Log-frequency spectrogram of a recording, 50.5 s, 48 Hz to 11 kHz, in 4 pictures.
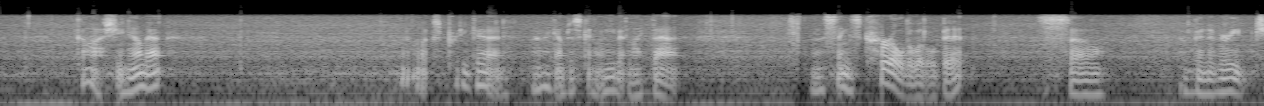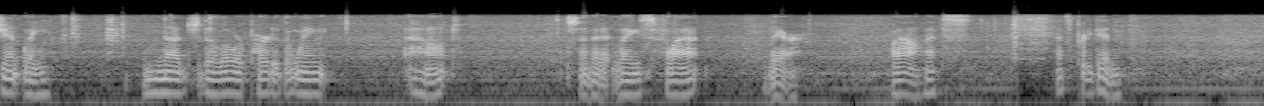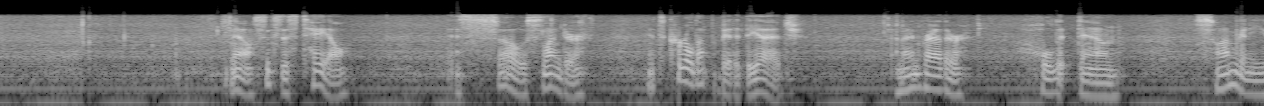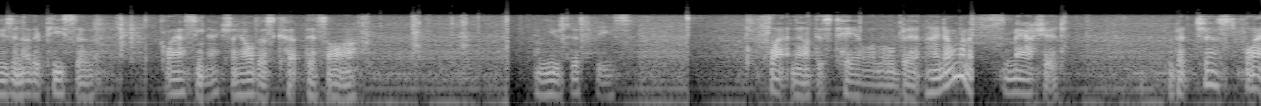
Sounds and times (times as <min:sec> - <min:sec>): Speech: 0:00.8 - 0:01.8, 0:04.0 - 0:06.8, 0:08.1 - 0:09.8, 0:10.4 - 0:11.1, 0:11.8 - 0:13.2, 0:14.1 - 0:16.0, 0:16.7 - 0:17.3, 0:18.3 - 0:19.7, 0:20.3 - 0:20.7, 0:21.6 - 0:22.4, 0:23.2 - 0:24.0, 0:27.5 - 0:28.8, 0:29.8 - 0:31.2, 0:31.8 - 0:33.4, 0:34.2 - 0:36.6, 0:37.2 - 0:39.0, 0:39.6 - 0:41.6, 0:43.2 - 0:44.3, 0:45.4 - 0:48.6, 0:49.6 - 0:50.5.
